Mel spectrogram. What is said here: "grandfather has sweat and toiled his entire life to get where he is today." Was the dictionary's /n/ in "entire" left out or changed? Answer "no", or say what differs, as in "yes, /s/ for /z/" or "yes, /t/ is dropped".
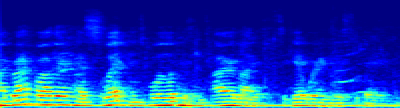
no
